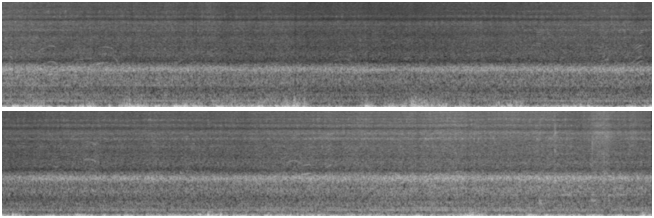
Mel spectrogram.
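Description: Crawler excavator's diesel engine running steadily as the machine digs and dumps mud, a low rumble with a steady higher whine above it.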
